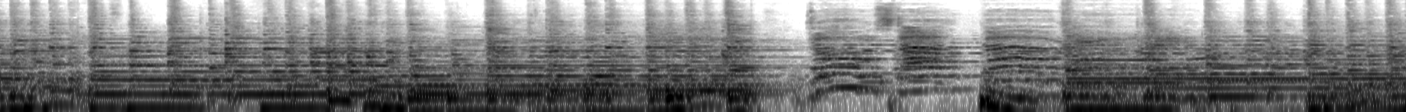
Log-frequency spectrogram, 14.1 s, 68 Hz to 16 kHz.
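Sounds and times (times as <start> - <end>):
live band with heavy bass: 0.0 - 8.1, 9.7 - 14.0
guitar: 0.0 - 14.0
person singing: 8.1 - 14.0.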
